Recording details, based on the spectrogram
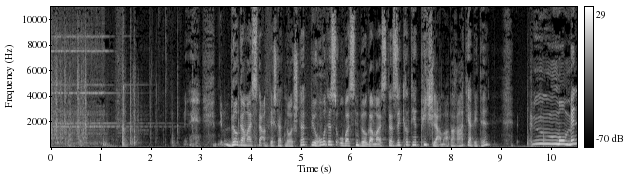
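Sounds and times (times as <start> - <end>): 
telephone bell ringing: 0.0 - 3.1
speech: 3.4 - 10.5.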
